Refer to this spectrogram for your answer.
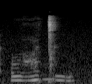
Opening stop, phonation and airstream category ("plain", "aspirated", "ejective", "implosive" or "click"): click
